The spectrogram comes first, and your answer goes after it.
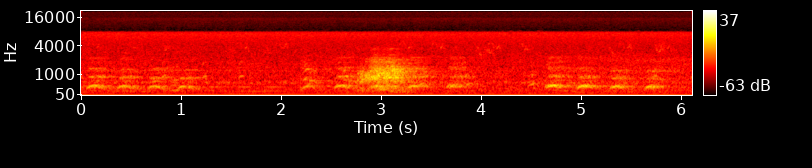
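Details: A red ruffed lemur (Varecia variegata rubra) at Zoo de Lagos in the Western Algarve, Portugal, 2014, gives a run of hoarse, barking notes, about three each second, with a harsher burst midway.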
